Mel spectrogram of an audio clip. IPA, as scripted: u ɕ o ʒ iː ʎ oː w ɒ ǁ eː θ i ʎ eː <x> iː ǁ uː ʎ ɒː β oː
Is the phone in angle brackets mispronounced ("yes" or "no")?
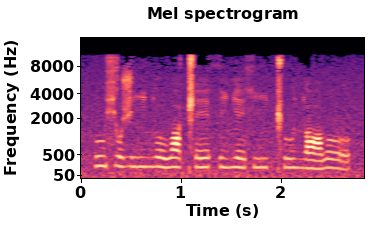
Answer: no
